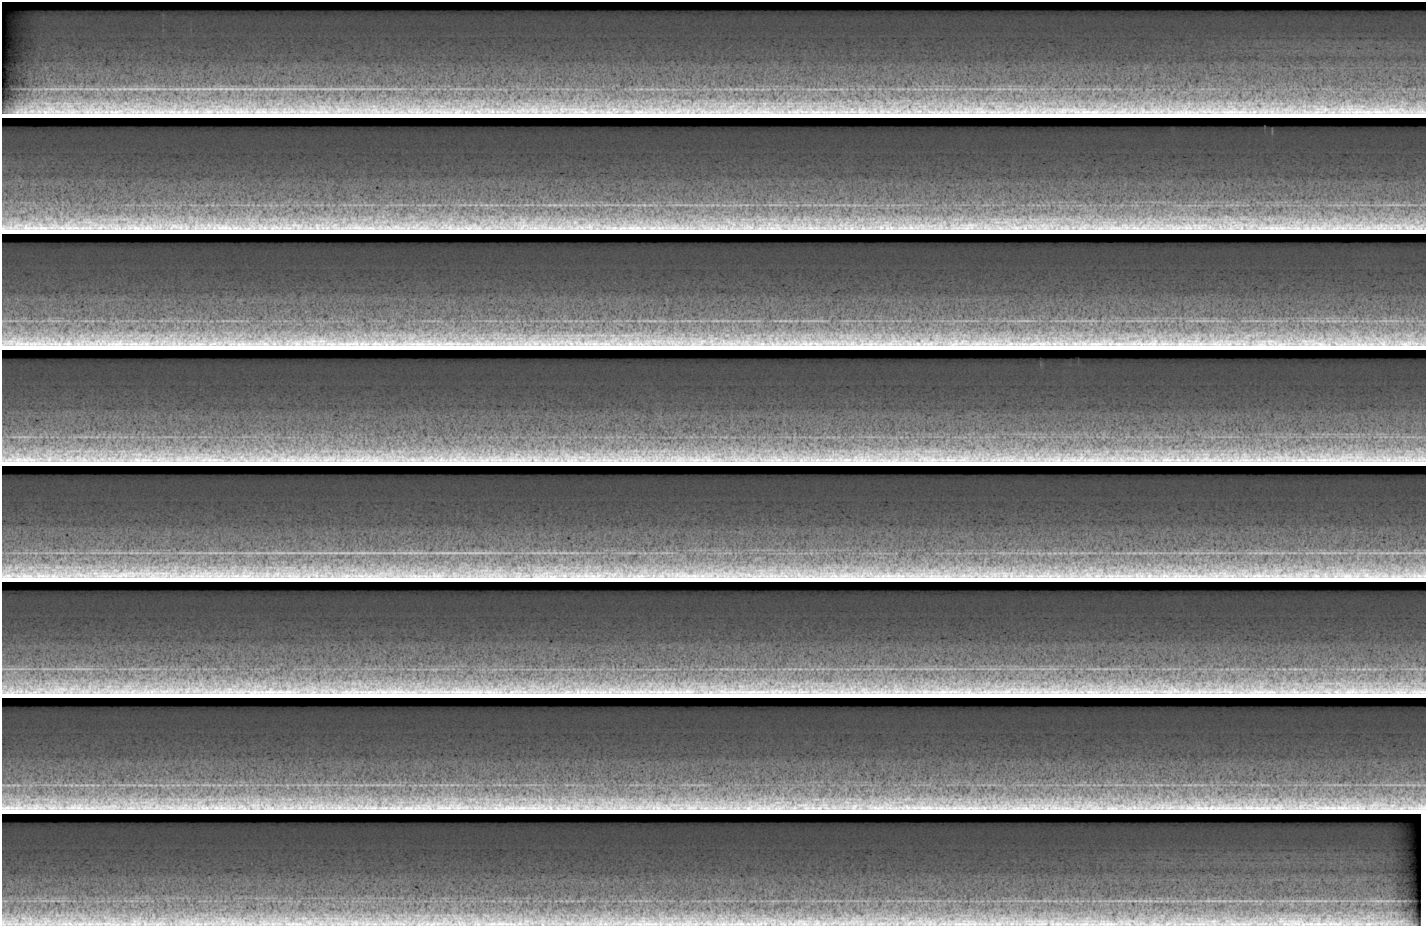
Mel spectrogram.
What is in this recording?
Roomtone ParkingGarage Zwolle Ground Front
Front recording of surround room tone recording.
roomtone, sound, sounddesign, surround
